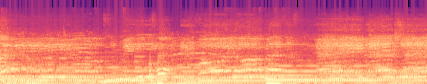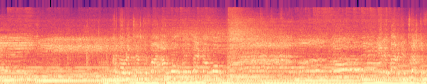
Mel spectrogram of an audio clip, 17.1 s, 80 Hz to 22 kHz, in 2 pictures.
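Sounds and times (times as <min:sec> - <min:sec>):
man singing into microphone: 0:02.6 - 0:04.7, 0:10.6 - 0:17.0.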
